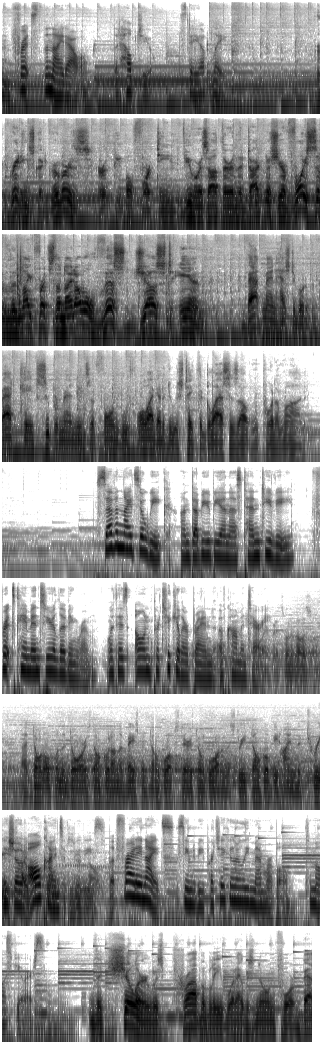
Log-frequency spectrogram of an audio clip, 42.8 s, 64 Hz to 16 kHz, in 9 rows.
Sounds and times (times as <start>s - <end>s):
Music: 0.0s - 42.8s
Speech: 0.2s - 3.4s, 4.8s - 18.9s, 20.6s - 38.8s, 39.5s - 42.8s.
